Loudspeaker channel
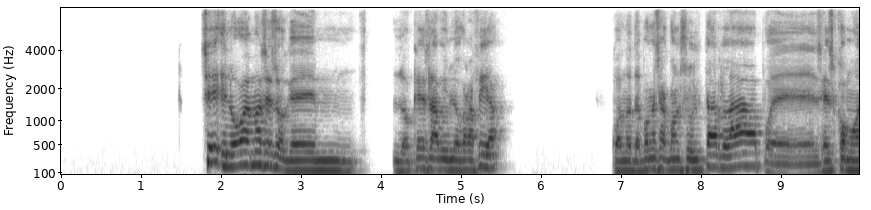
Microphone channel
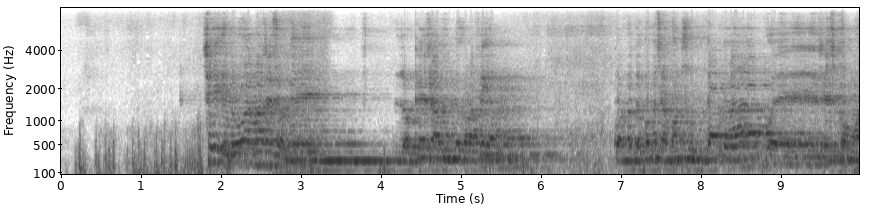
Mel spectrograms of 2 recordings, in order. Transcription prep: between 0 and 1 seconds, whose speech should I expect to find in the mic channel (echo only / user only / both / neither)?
neither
